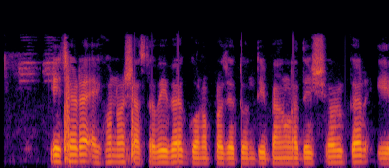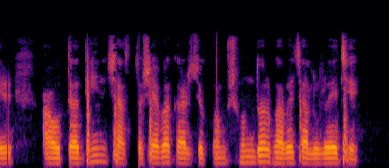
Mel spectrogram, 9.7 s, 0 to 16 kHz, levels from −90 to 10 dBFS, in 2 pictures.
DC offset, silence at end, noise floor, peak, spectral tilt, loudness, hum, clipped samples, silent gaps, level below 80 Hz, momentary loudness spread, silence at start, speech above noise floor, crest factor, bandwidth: under 0.1%; 0.4 s; -39 dBFS; 0 dBFS; -6 dB/octave; -17 LUFS; none; under 0.1%; none; -56 dBFS; 8 LU; 0.25 s; 23 dB; 16 dB; 7.4 kHz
